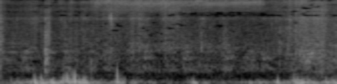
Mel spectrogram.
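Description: Footsteps of a walker on a tarmac road, heard close to the microphone as irregular low thuds, quieter for a moment about halfway through.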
